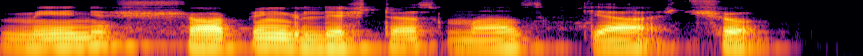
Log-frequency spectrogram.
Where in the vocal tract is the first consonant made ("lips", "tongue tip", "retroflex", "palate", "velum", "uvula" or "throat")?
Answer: lips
